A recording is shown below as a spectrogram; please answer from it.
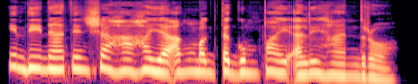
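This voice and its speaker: A woman's voice: mid-range voice, lively intonation, moderate pace, a little mellow, no room sound, voice pushed up, close to an everyday voice. A narrator woman plays a caring, idealistic heroine who speaks with earnest resolve. It is romantic storybook drama with a very dry sound. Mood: resolute.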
